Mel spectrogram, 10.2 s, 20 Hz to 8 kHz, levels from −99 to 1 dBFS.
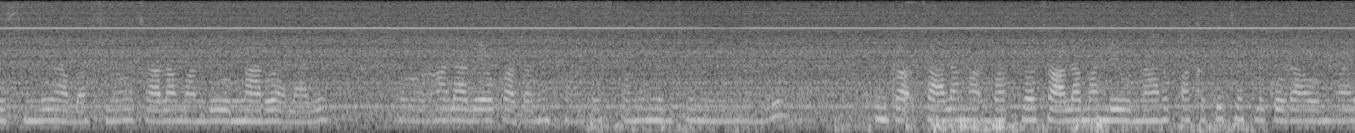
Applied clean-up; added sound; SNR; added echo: none; Domestic sounds, home sounds; 4 dB; none.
